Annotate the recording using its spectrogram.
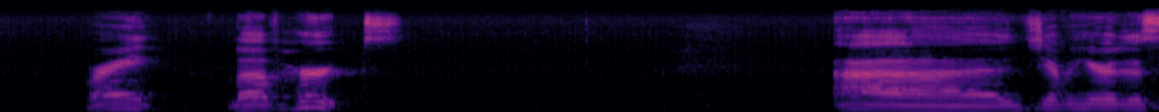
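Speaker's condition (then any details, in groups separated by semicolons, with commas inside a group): No condition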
